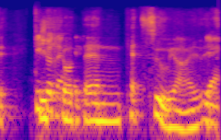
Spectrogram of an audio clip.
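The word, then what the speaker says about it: Kishōtenketsu: Tell me more about the how do you pronounce it? Kishoten Ketsu.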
